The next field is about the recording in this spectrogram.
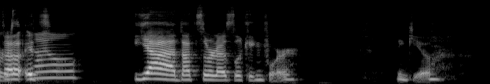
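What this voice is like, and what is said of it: Sarcastic tone. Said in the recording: “Did I say that sarcastically? ... Yeah.”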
